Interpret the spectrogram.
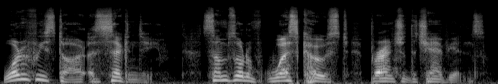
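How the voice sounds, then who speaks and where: A man plays a blunt, easily exasperated superhero judge in a radio comedy. The voice is mid-pitched and recorded dry. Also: sing-song, a little slow, fairly bright tone, breathy edge, no room sound, heavily acted. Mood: enthusiastic. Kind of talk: comedy radio play acting.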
